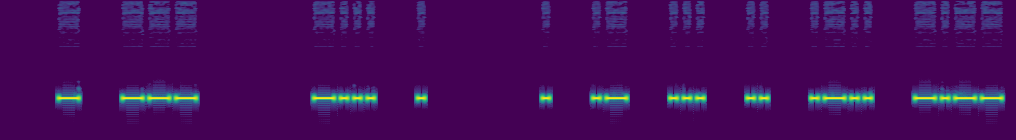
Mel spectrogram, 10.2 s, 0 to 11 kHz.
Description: Morse code, heard as a keyed tone, about 18 wpm, spaced as for 12 wpm, 1000 Hz. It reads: TO BE EASILY
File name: qotdfiles / 12wpm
